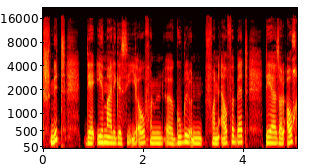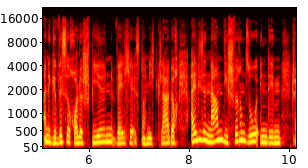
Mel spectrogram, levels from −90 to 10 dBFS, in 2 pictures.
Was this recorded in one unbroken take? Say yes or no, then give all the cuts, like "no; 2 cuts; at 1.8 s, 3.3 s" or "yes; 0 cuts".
no; 1 cut; at 3.2 s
